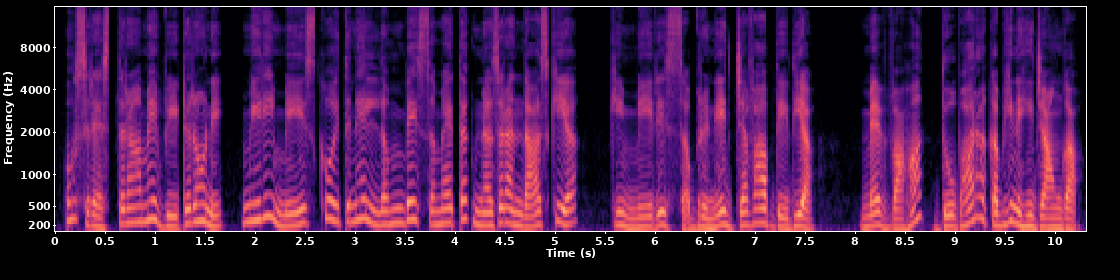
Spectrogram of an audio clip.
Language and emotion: Hindi, disgusted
